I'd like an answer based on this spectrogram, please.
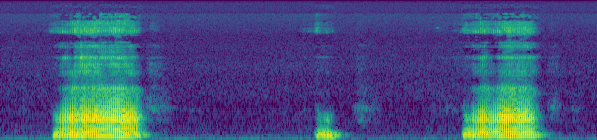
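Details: Cavalier King Charles Spaniel, a male, snoring while asleep on the floor indoors: a long, rough, rattling inhale lasting about a second, a brief low snort, then another drawn-out rasping snore.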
